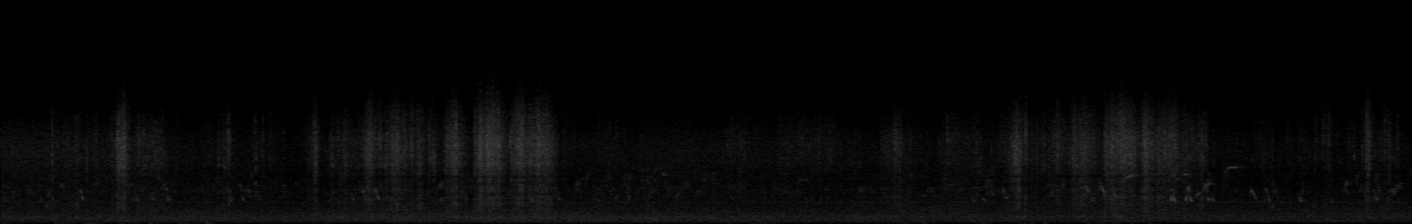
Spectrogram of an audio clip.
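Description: Chickens scratch and peck in dry grass, rustling close by.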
